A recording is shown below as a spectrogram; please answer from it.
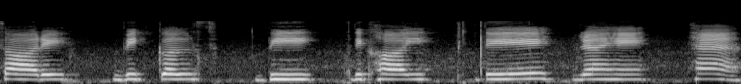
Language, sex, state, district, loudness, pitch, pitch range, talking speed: Hindi, female, Punjab, Fazilka, -13 LUFS, 235 Hz, 230-240 Hz, 55 wpm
